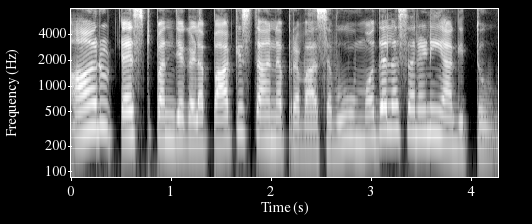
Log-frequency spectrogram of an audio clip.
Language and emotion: Kannada, neutral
